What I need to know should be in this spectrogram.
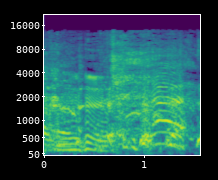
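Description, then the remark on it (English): A person coughs loudly in a rapid fit of several harsh bursts, with strained, voiced gasps between them. “Oh, shit, I'm coughing up my butt.”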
